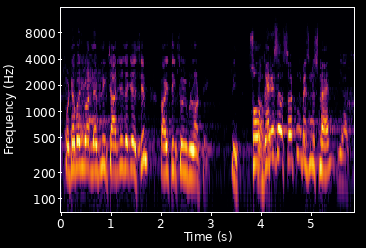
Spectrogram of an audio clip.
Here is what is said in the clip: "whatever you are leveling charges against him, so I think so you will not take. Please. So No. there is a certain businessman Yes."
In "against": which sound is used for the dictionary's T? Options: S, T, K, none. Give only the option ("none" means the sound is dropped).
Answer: none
